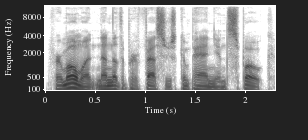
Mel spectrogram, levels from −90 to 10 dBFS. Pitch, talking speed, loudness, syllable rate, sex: 95 Hz, 235 wpm, -20 LUFS, 6.8 syllables/s, male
